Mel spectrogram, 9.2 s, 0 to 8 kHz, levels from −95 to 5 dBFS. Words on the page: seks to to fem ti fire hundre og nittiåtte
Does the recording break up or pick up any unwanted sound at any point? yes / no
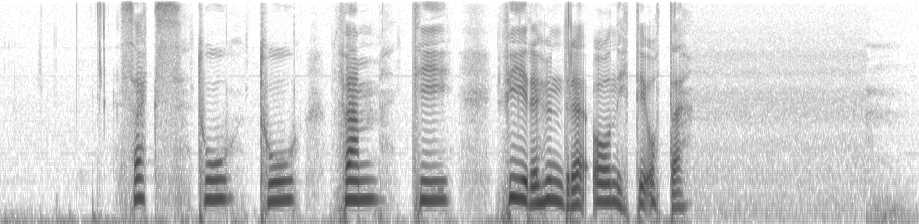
no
